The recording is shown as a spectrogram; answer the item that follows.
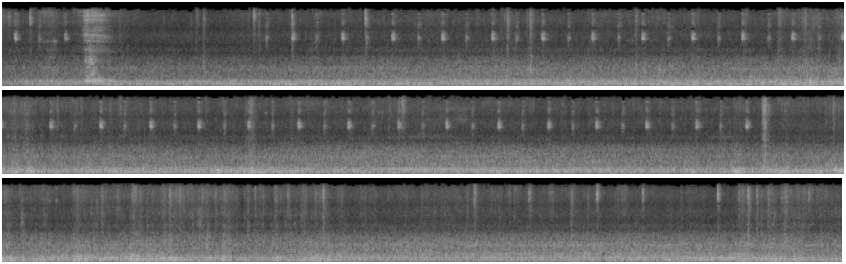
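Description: Inside the cabin of a three-axle coach under way: a steady diesel engine and road rumble. About a second in there is a brief loud sweep, falling in pitch, like a vehicle passing close. Over roughly the first half, a regular high tick sounds about twice a second.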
